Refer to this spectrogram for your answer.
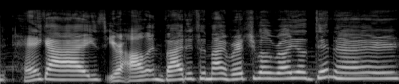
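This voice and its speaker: A fairly high-pitched, put-on character voice at a fairly slow pace, with faint music in the background. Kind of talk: bright, performed, insincere. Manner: upbeat, cheery, scripted.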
